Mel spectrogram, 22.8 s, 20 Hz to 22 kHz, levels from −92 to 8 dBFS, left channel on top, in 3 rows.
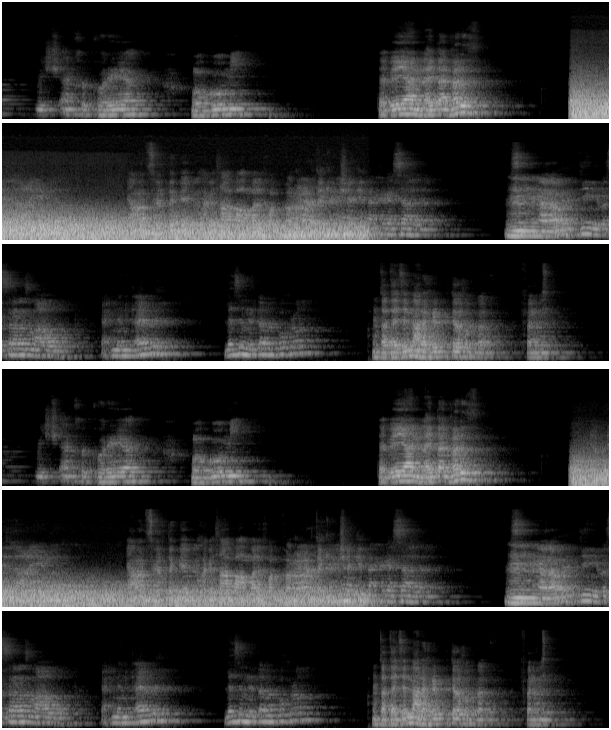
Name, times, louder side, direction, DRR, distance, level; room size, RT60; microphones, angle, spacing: voice 1, 0.4-1.7 2.4-3.0 4.7-5.9 9.1-12.1 13.9-14.7 19.8-21.3 21.7-22.0, equal, 20° right, 0 dB, 1.0 m, -32 dB
sound 1, 7.1-12.2, left 5 dB, 60° left, 0.3 m, -24 dB
voice 2, 7.3-8.4 11.3-13.0 13.9-16.0 16.4-17.4 18.0-19.1, equal, ahead, -4 dB, 0.7 m, -38 dB
12.0 x 4.0 x 2.3 m, 0.89 s
head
